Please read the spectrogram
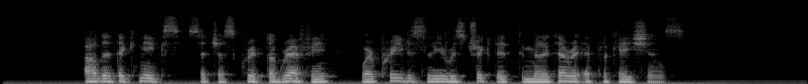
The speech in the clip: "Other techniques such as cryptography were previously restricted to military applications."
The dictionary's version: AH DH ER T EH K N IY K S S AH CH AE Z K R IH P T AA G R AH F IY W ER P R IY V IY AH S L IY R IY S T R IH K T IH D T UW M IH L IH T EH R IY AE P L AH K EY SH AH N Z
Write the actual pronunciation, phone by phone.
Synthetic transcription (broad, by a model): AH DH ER T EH K N IY K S S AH CH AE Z K R IH P T AA G R AH F IY W ER P R IY V IY AH S L IY R IY S T R IH K T IH D T UW M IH L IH T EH R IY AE P L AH K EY SH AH N S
